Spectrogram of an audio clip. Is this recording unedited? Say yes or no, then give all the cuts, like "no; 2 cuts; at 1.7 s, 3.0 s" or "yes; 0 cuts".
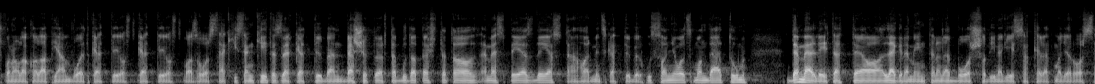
no; 1 cut; at 1.4 s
